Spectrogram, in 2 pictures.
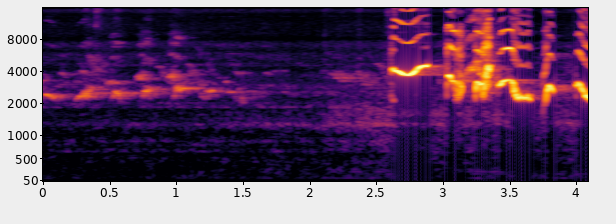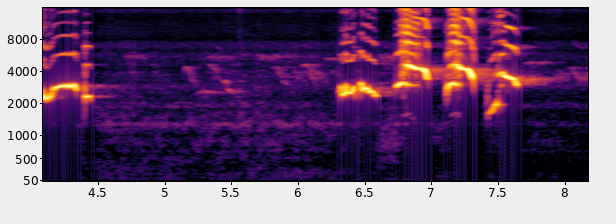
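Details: Kacer (Oriental magpie-robin) lure song meant to excite a bird into unloading its repertoire: soft twittering opens, then a loud burst of slurred, looping whistles, a pause, and a second rich whistled phrase.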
